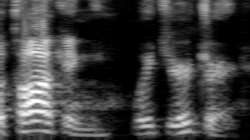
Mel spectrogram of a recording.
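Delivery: ordinary delivery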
